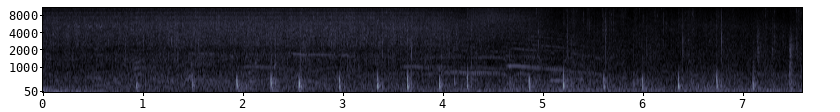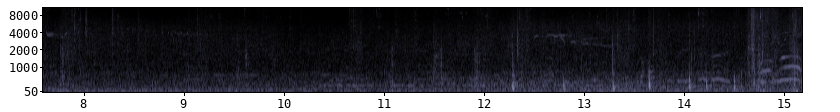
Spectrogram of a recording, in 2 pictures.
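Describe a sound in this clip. Footsteps tap on a hard floor in quick succession.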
